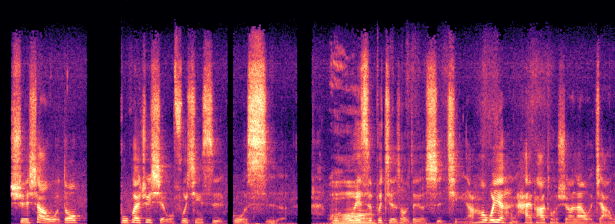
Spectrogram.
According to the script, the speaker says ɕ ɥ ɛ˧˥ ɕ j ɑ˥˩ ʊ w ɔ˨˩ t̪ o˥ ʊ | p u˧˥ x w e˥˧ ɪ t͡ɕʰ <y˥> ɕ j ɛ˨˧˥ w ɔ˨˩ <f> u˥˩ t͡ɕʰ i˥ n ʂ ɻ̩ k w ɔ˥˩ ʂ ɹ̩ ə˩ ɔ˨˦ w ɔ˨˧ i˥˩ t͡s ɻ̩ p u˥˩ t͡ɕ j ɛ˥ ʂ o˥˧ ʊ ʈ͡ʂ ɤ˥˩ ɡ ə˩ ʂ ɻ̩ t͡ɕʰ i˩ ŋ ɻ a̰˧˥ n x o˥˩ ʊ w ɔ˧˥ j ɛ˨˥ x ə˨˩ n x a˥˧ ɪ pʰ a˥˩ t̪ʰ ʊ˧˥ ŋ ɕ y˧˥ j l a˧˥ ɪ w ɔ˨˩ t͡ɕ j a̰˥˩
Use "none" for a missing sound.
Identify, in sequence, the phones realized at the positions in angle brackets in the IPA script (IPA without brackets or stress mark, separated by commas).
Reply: y˥˩, f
